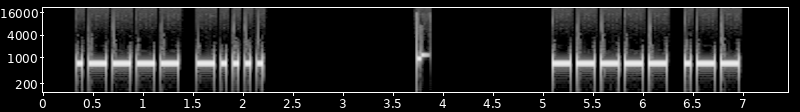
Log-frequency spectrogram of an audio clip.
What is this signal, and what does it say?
Morse code, heard as a keyed tone, about 20 wpm, 690 Hz. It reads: 16 0W
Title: Two Letter-Number Combinations - 20wpm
